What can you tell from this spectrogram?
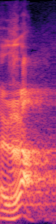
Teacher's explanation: तो रा जब हम बोलते हैं तो वायु हमको लुढ़कती हुई सी प्रतीत होती है। कैसी होती है, लुढ़कती हुई सी प्रतीत होती है, इसलिए रा को बोलते हैं अपन क्या, रा को हम बोलते हैं लुंठित व्यंजन।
